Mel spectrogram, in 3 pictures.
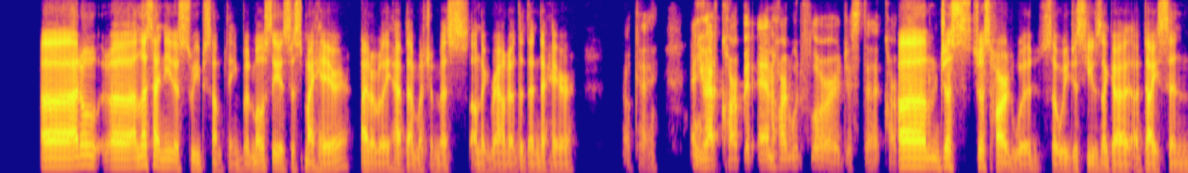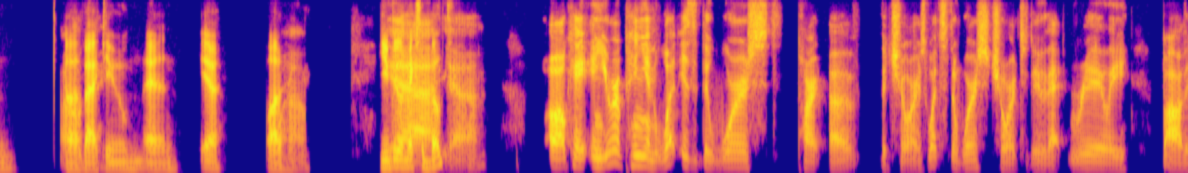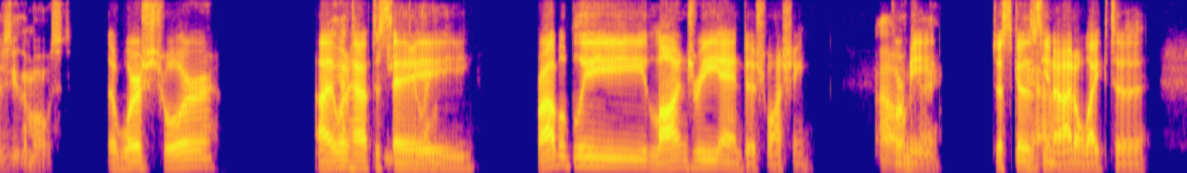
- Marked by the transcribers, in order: drawn out: "say, probably"
- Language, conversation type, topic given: English, unstructured, Why do chores often feel so frustrating?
